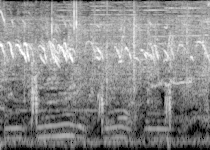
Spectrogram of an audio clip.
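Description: Domestic chicks in a simple wooden backyard rearing pen, giving repeated high peeping calls in a steady rhythm, close by at moderate loudness, with soft clucking from an adult hen underneath.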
